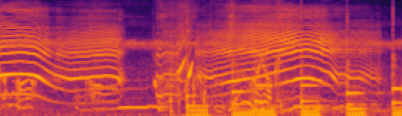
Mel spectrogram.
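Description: A cartoon baby crying in two long, rising-and-falling wails, over background music whose bass notes come in about halfway through.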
